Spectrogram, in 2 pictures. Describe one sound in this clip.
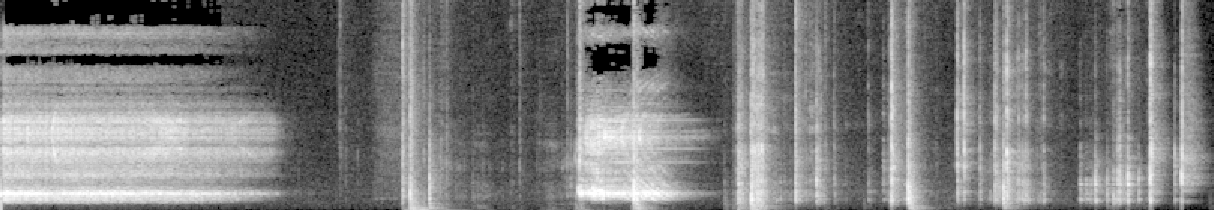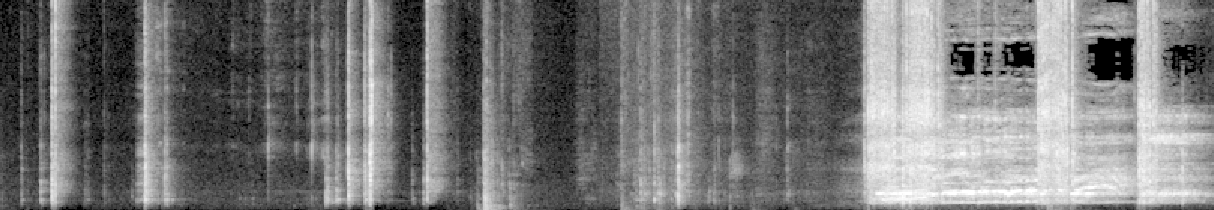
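A toy plays loud electronic sound effects and music through a small speaker.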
